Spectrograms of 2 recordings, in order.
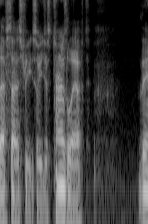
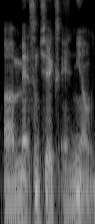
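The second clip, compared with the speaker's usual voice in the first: ordinary delivery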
